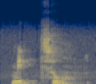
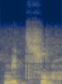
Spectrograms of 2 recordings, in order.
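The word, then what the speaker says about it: 三つ: Para 3, mitsu, que es con doble consonante, mitsu.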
